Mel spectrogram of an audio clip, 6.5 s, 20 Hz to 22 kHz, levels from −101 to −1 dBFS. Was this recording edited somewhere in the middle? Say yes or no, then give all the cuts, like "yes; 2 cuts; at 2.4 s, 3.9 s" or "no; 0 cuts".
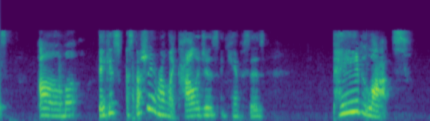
yes; 2 cuts; at 1.4 s, 1.8 s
